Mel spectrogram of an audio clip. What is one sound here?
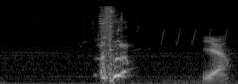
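A weapon strikes with a sharp, short hit.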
